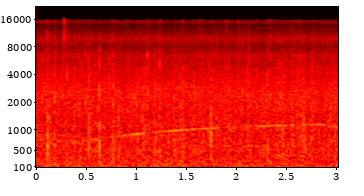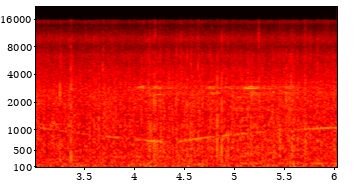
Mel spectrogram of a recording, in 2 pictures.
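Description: Steady rain falling, an even hiss of many drops, with a faint tone slowly rising and falling in the background.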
